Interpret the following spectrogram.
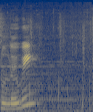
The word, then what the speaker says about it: Louis: Well, then it's spelled Louis, pronounced Louie.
